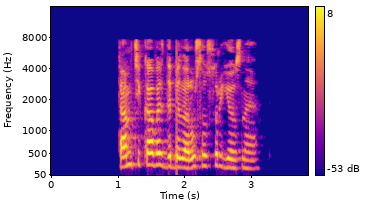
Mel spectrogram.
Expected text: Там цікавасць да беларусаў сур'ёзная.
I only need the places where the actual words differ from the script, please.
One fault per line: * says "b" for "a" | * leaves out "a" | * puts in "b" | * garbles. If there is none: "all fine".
all fine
